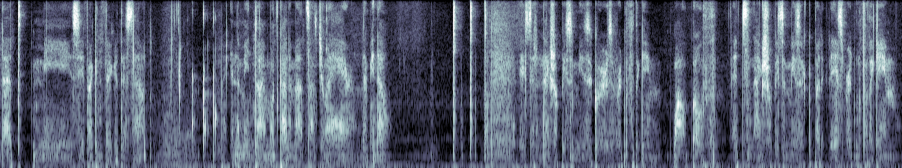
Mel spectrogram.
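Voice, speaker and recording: Casting: ASMR livestream host, entirely whispered, breathy and soft, casual chat delivered close to the mic. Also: a little fast, poor audio. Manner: soft, informal ASMR whispering to live viewers. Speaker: streamer and game developer.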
